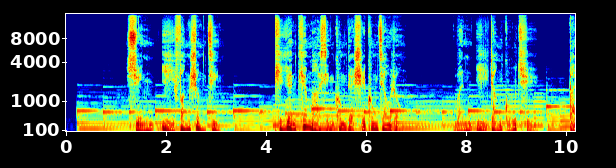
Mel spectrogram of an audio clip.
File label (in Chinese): 男 独白; 岭南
